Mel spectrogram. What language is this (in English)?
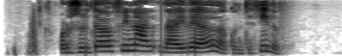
Galician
